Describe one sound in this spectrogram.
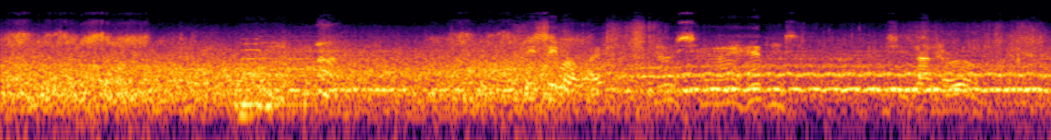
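A man speaks urgently and close by.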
